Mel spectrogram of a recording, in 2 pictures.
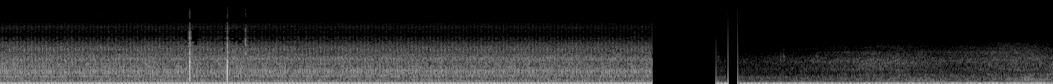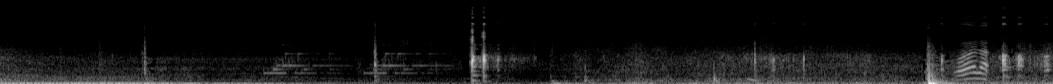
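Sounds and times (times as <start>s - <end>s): car engine idling: 0.0s - 6.5s, 15.3s - 21.0s.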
